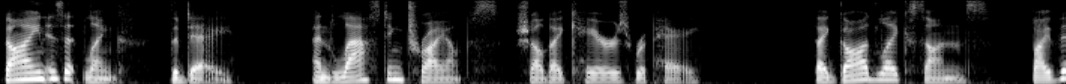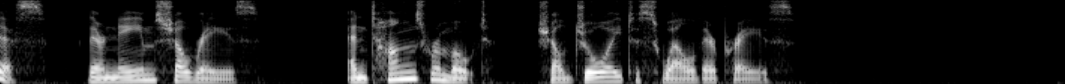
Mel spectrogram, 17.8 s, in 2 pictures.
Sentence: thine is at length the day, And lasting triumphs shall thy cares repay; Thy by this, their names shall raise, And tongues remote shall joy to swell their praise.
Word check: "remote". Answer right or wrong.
right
